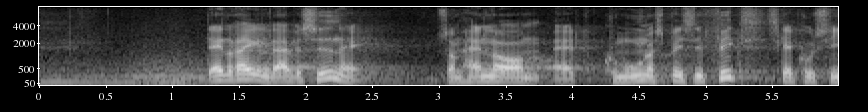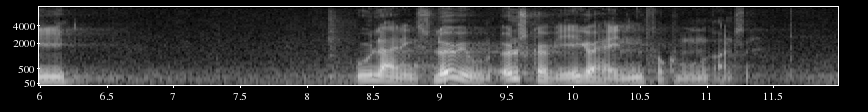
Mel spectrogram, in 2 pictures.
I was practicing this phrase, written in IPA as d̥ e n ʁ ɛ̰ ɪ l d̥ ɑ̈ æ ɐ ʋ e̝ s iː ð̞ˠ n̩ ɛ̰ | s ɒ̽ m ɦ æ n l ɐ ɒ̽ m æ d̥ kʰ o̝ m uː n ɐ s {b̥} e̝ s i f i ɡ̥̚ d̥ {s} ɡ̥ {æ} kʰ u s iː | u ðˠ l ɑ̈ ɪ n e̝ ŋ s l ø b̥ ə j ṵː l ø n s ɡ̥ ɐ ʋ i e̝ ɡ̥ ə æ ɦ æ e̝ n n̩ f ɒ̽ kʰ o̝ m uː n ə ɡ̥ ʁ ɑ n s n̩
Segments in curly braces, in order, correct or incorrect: correct, correct, correct

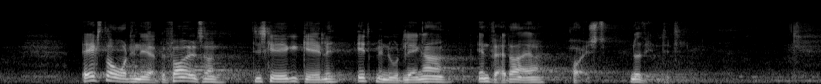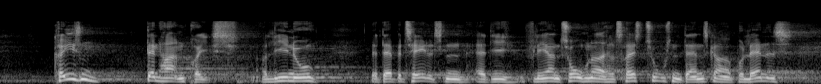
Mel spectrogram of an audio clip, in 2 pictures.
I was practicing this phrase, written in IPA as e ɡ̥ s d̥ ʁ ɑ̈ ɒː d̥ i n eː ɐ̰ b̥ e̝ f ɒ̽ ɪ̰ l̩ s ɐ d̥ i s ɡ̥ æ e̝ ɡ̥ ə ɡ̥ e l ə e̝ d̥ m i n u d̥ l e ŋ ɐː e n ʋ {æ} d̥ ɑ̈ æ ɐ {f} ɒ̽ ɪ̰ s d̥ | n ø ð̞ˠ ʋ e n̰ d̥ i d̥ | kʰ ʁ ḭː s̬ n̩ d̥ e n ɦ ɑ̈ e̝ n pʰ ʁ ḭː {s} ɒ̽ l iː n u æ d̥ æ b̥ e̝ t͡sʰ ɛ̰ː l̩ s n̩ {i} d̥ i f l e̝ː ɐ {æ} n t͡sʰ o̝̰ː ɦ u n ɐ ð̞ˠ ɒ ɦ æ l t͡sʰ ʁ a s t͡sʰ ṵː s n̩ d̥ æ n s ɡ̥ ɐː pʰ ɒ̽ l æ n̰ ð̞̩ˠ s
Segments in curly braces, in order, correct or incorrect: correct, incorrect: h, correct, incorrect: æ, incorrect: e

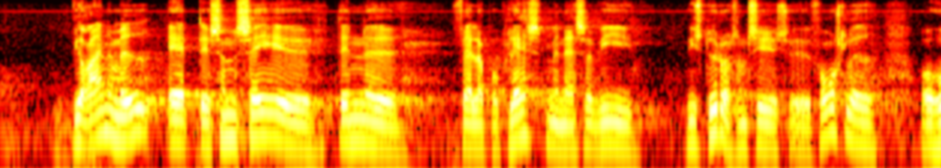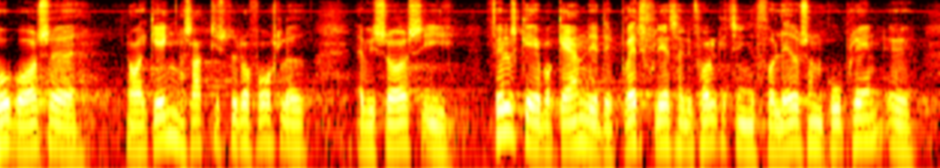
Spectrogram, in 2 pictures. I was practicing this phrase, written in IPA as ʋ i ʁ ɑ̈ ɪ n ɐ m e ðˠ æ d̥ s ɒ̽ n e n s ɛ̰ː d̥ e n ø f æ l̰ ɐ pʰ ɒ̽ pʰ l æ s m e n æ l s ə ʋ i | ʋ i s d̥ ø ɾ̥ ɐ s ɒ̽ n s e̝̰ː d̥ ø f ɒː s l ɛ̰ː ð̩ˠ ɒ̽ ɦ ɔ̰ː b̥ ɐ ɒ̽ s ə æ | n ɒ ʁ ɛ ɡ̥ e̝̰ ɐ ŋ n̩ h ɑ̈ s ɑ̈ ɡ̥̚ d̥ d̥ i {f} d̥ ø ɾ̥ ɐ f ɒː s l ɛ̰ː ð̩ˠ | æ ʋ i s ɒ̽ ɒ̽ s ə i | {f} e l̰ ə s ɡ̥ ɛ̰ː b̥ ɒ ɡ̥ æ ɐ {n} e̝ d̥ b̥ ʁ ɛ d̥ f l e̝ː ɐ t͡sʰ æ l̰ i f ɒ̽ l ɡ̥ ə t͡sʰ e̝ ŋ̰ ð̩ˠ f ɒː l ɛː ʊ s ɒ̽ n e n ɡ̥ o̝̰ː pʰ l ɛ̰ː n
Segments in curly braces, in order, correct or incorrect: incorrect: s, correct, correct

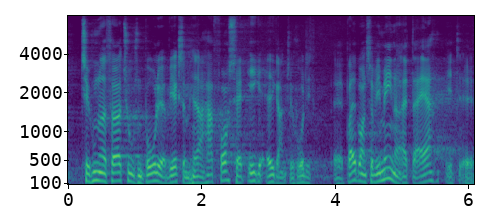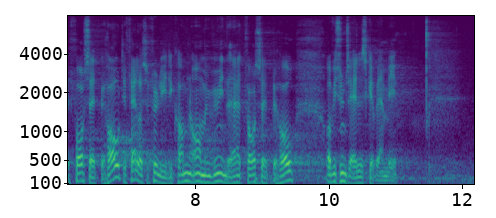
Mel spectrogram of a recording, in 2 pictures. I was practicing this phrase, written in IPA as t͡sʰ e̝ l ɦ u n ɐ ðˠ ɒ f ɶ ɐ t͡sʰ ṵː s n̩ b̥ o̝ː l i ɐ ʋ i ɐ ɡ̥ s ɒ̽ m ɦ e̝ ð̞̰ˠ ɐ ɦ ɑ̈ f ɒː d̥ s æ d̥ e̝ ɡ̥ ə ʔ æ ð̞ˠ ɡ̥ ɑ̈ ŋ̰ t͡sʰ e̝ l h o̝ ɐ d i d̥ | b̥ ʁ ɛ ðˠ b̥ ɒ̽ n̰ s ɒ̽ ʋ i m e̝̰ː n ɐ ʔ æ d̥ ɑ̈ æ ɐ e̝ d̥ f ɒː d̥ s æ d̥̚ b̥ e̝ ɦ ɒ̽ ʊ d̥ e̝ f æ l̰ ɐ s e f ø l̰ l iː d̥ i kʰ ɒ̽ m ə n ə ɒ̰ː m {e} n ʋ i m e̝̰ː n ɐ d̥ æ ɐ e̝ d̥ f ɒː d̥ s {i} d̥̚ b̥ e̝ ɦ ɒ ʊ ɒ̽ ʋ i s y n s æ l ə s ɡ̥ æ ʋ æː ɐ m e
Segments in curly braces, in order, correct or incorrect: correct, incorrect: æ

